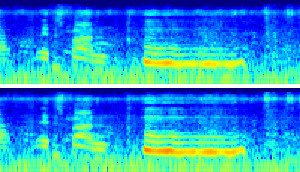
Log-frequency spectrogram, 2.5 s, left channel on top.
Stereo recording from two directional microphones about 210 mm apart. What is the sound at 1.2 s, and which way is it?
Speech, 15° right (ahead or behind).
